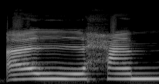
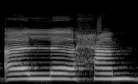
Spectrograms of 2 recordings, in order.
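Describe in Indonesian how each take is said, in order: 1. Bunyi lam ditahan tetap tanpa pantulan. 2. Bunyi lam dipantulkan dengan gema. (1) "Kita kena baca alham" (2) "Tak boleh"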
